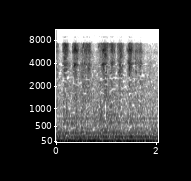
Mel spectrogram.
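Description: Faint scratching of a felt-tip marker across flip-chart paper, a quick run of short strokes several times a second.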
